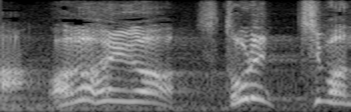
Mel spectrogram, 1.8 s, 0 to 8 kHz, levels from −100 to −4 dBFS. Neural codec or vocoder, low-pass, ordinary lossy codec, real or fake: none; none; none; real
